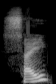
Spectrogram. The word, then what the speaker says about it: psi: यहाँ पे magnetic susceptibility का जो सिंबल है हम उसे साई प्रोनाउंस करते हैं, और साई होता है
